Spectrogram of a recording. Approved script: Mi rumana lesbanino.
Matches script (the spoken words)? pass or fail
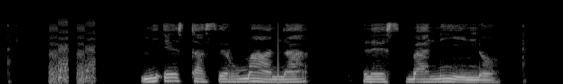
fail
